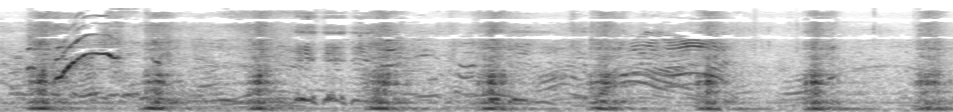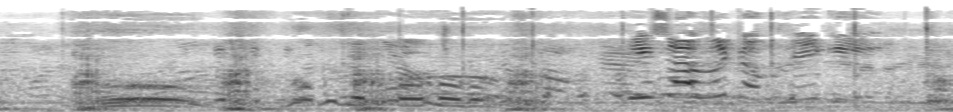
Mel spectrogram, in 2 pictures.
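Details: A lion at the Bronx Zoo gives a long series of deep, grunting roars while children and adults chatter nearby; a child says it sounds like a piggy.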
